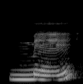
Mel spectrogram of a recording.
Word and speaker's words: mai: Mai, mai. So here the end of the word mai is exactly the same sound as janvier. So ER ou AI make the same sound in French. Mai.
